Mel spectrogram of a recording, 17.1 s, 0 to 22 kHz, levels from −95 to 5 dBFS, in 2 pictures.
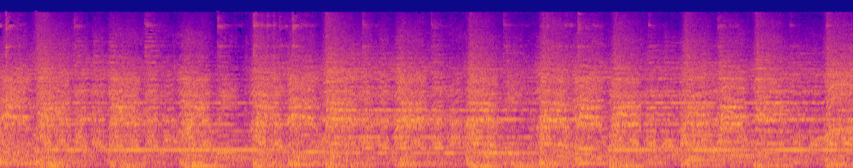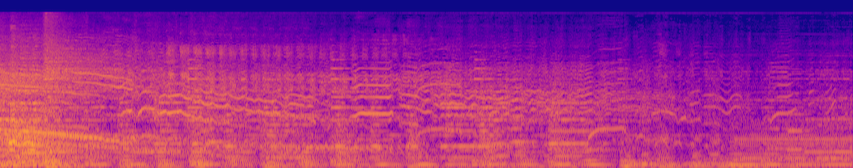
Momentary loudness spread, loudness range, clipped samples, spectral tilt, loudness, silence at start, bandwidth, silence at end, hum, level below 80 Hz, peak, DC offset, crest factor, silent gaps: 16 LU; 12 LU; under 0.1%; -4 dB/octave; -18 LUFS; 0 s; 16.5 kHz; 0 s; none; -32 dBFS; -2 dBFS; under 0.1%; 16 dB; none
